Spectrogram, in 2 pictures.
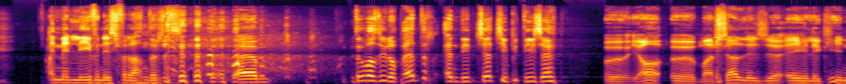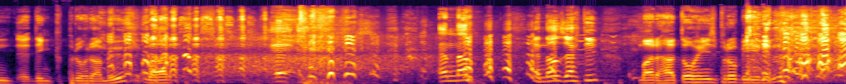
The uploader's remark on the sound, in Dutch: Live op Nerdland Festival. Een nieuwe podcast, live vanop het Nerdland Festival!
